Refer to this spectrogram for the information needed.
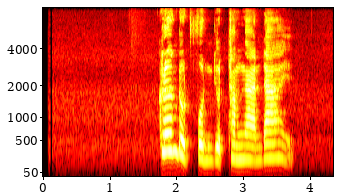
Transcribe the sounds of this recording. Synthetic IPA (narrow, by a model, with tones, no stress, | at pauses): kʰɾɯ˥˩əŋdu˨˩t̪̚fu˨˩˦nju˨˩t̪ʰːa˧mŋaː˧ndaː˥˩j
